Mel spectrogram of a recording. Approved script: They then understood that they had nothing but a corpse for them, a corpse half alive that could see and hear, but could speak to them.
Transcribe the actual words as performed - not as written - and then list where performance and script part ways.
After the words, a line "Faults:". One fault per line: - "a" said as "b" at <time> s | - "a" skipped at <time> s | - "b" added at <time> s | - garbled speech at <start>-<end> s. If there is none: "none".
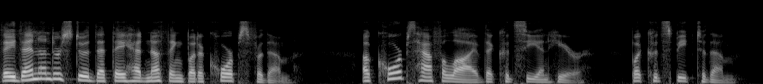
They then understood that they had nothing but a corpse for them, a corpse half alive that could see and hear, but could speak to them.
Faults:
none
